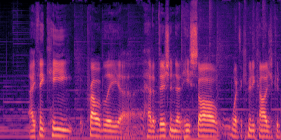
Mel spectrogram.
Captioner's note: voiceover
